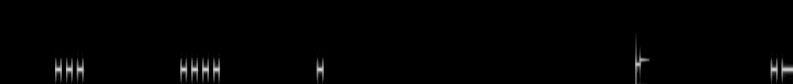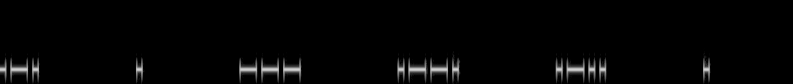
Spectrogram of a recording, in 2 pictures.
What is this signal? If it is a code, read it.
Morse code, heard as a keyed tone, about 22 wpm, spaced as for 8 wpm, 700 Hz. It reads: SHE PEOPLE
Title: 6x Character Spacing - Top 100 Words - 22wpm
